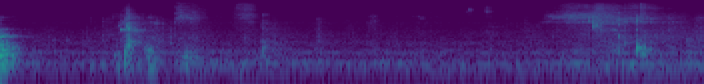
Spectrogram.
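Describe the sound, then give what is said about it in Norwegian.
Paper pages being flipped: a few soft, crisp rustles come at irregular moments, separated by quiet stretches, with a slightly longer papery swish near the end. “Nå ble det stille her mens jeg blar, eh, kjenner jeg.”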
